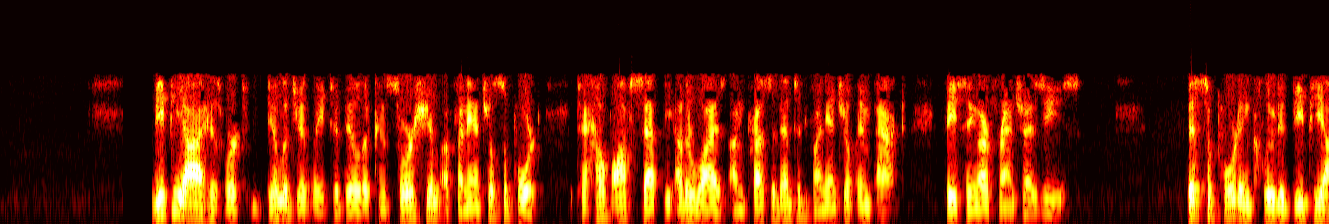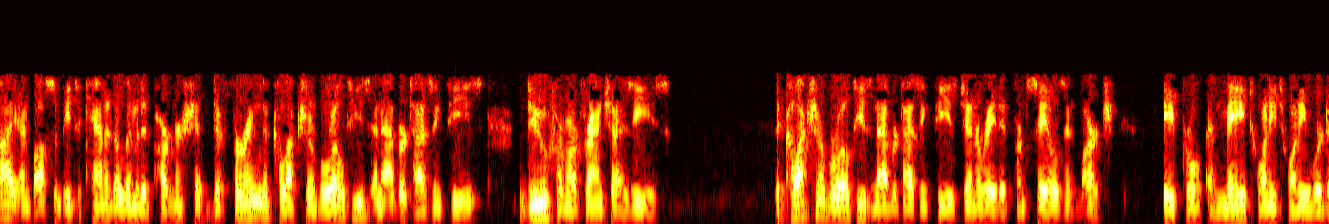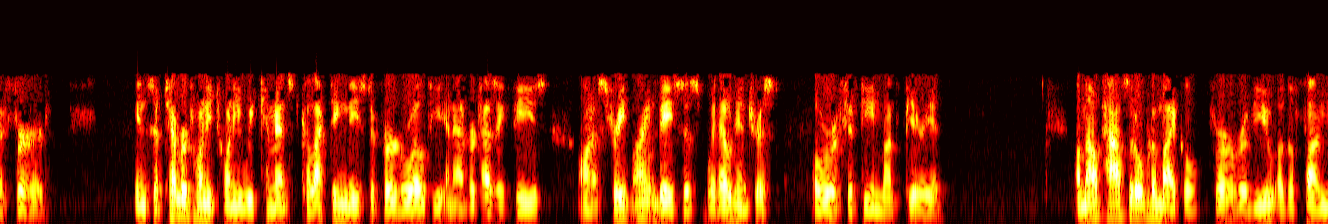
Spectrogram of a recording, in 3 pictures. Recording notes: Third quarter 2020 earnings call for Boston Pizza Fund.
